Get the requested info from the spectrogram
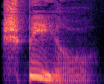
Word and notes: spiel: British English

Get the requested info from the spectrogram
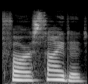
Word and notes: farsighted: British English

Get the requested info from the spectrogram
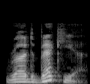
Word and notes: rudbeckia: British English

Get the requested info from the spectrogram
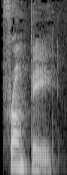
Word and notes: frumpy: American English

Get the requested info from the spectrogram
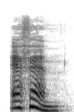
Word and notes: fm: British English

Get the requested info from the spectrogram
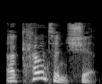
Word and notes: accountantship: British English

